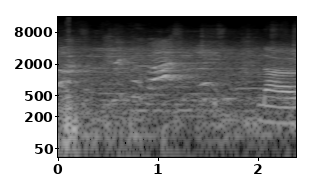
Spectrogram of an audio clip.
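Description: Children's voices and play chatter in the background, with no loud impacts.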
